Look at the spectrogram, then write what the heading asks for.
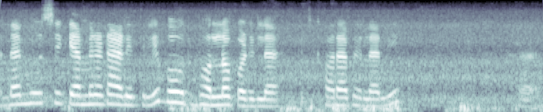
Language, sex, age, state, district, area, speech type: Odia, female, 30-45, Odisha, Kendrapara, urban, spontaneous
